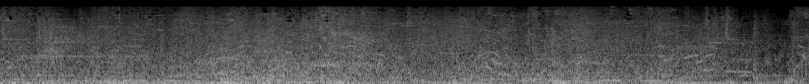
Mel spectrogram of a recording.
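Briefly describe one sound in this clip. Game spell effects crash and whoosh in a busy battle.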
